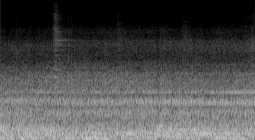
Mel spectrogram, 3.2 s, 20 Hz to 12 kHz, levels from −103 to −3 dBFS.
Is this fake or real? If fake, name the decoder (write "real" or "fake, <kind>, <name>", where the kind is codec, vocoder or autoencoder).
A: real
